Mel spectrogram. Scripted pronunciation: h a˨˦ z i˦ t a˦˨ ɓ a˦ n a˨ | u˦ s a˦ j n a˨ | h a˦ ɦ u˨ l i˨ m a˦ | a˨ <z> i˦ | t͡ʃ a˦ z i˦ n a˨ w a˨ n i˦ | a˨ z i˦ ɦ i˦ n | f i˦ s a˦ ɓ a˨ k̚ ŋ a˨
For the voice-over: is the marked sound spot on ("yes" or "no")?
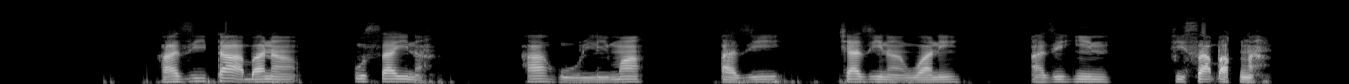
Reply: yes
